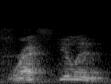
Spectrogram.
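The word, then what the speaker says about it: Raskulinecz: get on board I'll never be able to pronounce Nick's last name rasc Linus rasc Linus that's it took me while yeah It's Tricky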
